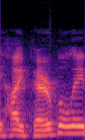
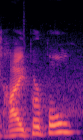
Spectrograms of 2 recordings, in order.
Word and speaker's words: hyperbole: And he meant to say hyperbole, but he said Hyperbowl.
